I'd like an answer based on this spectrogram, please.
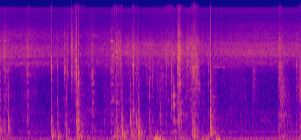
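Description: Flat pry bar levering painted wooden door trim off a garage door jamb: a string of sharp knocks and short creaks as the board and its nails work loose.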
